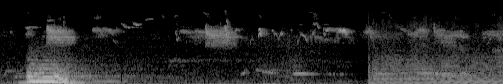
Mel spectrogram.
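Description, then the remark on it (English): Birds sing in a garden, with a scatter of bright, high chirps and short trills repeating throughout, over a low droning hum that swells at the start and again near the end. “Birds and Bees”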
